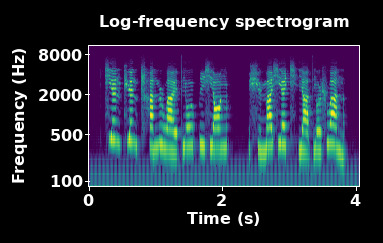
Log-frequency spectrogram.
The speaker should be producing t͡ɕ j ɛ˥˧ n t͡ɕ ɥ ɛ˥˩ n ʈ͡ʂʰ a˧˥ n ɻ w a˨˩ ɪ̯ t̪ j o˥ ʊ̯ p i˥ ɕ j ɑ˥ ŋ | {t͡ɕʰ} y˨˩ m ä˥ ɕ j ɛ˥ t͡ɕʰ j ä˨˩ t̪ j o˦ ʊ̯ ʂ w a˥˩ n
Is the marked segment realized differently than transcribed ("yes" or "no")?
yes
